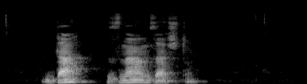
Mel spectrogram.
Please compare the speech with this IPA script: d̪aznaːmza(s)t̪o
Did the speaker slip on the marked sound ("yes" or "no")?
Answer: yes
